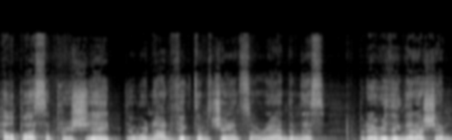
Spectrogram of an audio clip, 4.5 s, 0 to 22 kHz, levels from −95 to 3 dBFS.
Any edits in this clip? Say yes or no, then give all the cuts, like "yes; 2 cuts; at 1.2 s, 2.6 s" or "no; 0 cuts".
yes; 2 cuts; at 1.2 s, 2.1 s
